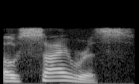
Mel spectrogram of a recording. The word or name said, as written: Osiris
